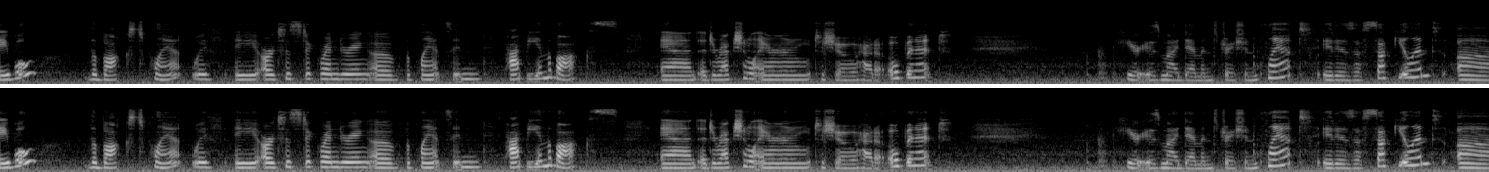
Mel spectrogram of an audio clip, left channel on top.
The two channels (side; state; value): left; quieter; 5.1 dB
